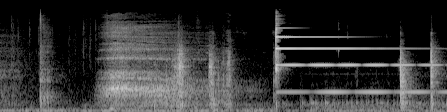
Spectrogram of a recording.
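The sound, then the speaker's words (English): A big, heavy, deep breath at the close of a meditation: a long audible inhale, then a slower exhale, followed by a single bright bell ding that rings on and slowly fades. “we will close this short meditation by taking a big, heavy, deep breath again”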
